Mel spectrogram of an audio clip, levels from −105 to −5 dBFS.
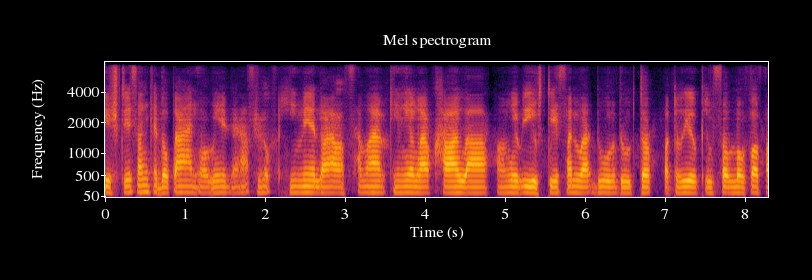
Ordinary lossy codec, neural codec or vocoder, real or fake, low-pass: AAC, 48 kbps; codec, 16 kHz, 0.5 kbps, FreqCodec, larger model; fake; 7.2 kHz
